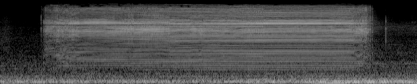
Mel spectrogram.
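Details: Hair trimmer (edger) switched on, running with a harsh, loud, rattly buzz from a loose blade head.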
